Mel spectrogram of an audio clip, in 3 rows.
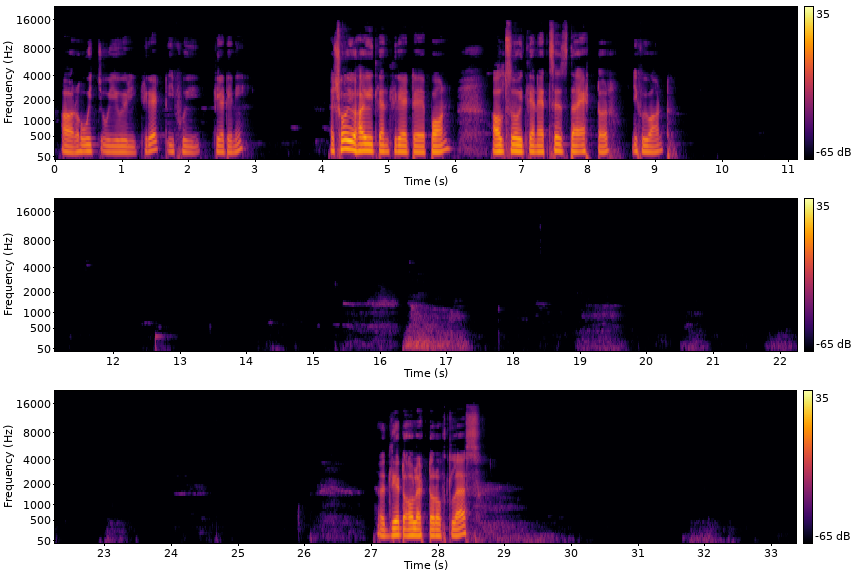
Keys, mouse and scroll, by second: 0.7 ctrl+space, 1.3 right click, 10.3 right click, 10.8 right click, 11.4-14.7 typing, 17.1 right click, 20.1-21.1 typing, 23.0 BackSpace, 23.3 a, 24.4 l, 25.1 Return, 28.9 middle click, 31.6 right click.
